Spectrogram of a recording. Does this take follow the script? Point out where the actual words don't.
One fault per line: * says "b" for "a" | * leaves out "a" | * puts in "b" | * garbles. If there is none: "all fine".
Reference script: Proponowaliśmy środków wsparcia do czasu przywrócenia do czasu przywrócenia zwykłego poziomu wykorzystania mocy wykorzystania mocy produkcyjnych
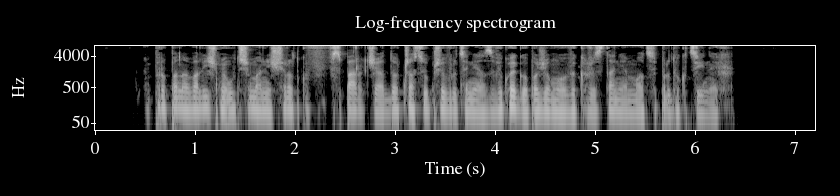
* puts in "utrzymanie"
* leaves out "do czasu przywrócenia"
* leaves out "wykorzystania mocy"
